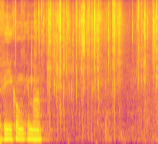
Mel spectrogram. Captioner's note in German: Knistern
